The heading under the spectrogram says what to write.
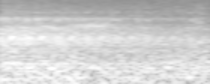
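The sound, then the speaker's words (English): A bus carrying an advertisement for Universal Studios theme park pulls alongside a limping DeLorean car, giving off a steady, loud hiss of air brakes over a low engine rumble. The sound holds even throughout, with no voices. “As the DeLorean limps along, a bus pulls alongside with an advertisement for Universal Studios theme park.”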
